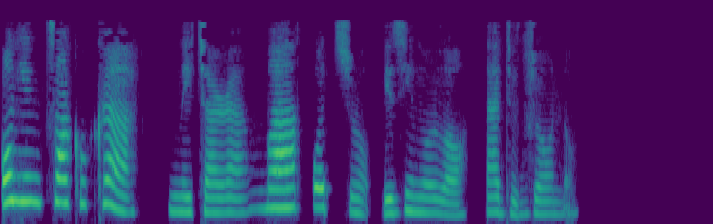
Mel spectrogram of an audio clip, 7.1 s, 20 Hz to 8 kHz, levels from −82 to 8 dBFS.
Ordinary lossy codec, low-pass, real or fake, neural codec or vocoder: MP3, 24 kbps; 7.2 kHz; fake; codec, 16 kHz, 0.5 kbps, X-Codec, HuBERT features, trained on balanced general audio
